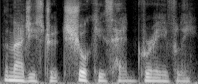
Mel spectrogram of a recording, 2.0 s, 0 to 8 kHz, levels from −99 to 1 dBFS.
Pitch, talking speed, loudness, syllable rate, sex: 115 Hz, 180 wpm, -20 LUFS, 5.6 syllables/s, male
